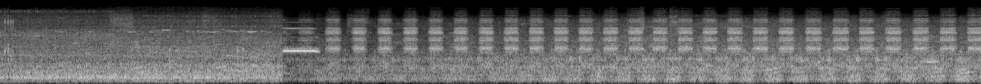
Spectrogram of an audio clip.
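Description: Electronic engine sound of a 1/16-scale RC tank's sound unit: a steady hum with a low tone, then about three seconds in a short loud beep followed by an even rhythmic engine beat, about three to four pulses a second.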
